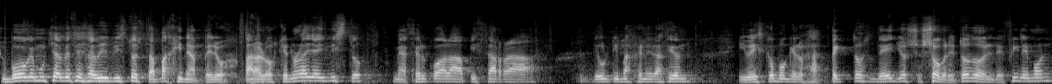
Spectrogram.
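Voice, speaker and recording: At a fairly quick pace, a man uses a plain, everyday voice, fairly high in pitch and with ordinary pitch variation. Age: 60s. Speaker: lecturer on comics. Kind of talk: talk to a live audience.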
